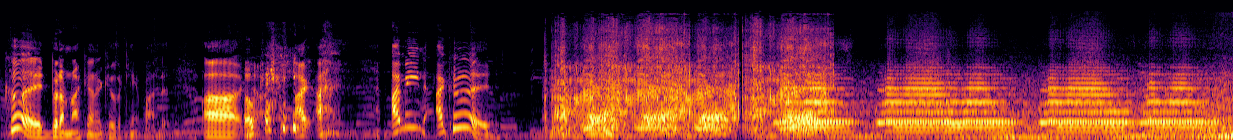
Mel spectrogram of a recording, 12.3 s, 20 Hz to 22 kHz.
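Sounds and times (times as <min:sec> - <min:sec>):
speech: 0:00.1 - 0:08.5
laughter: 0:02.2 - 0:04.0
loud sustained multi-tone train horn: 0:05.5 - 0:12.3
train rumbling along with rhythmic clatter: 0:07.4 - 0:12.3.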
